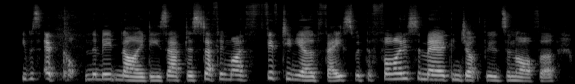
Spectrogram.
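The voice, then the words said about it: Put-on British accent. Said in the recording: “Maybe I should do this in a British accent, should I?”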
